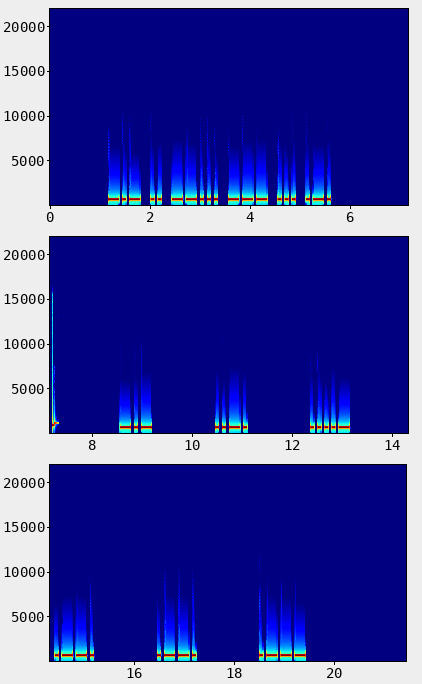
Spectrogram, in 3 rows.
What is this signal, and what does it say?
Morse code, heard as a keyed tone, about 17 wpm, spaced as for 9 wpm, 700 Hz. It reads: KI7OSR KF4PPJ
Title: USA Call Signs - 6 Characters - 6x Character Spacing - 17wpm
